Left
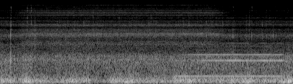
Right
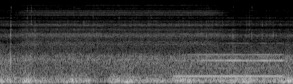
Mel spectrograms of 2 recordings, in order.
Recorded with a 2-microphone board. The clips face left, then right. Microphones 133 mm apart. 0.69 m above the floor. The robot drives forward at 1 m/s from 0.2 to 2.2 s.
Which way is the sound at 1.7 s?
15° right (ahead or behind).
